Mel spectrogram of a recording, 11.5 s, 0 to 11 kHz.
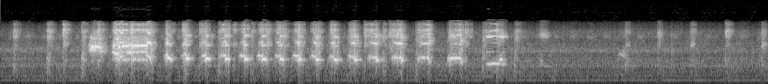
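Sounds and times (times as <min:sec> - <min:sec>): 
Ayam Ketawa chicken crowing in laugh-like syllables: 0:01.3 - 0:07.6.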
